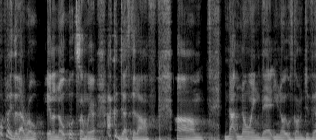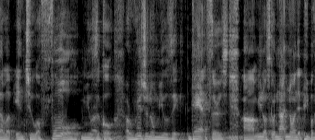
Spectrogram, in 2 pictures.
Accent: the South, United States; I'm from the South. I'm from the poor South

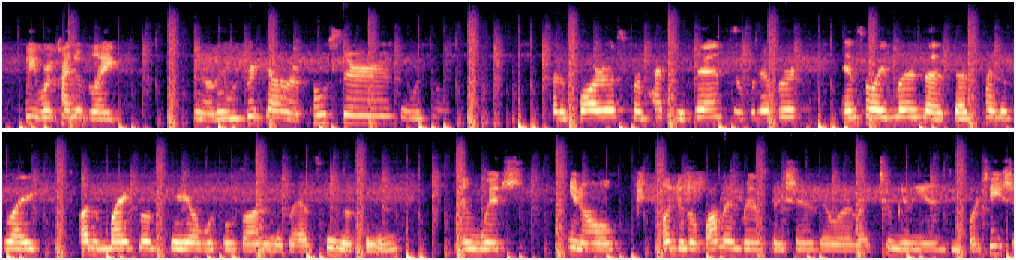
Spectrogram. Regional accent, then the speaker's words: Los Angeles, California, United States; Born and raised in Los Angeles.

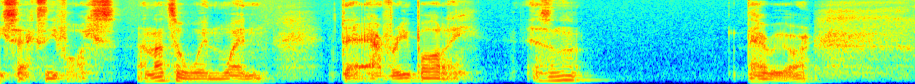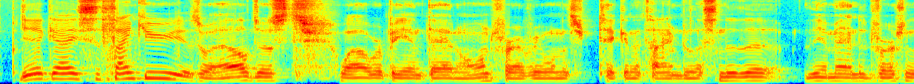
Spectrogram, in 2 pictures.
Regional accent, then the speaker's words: Holywood, Northern Ireland, United Kingdom; Hollywood, County Down, my hometown

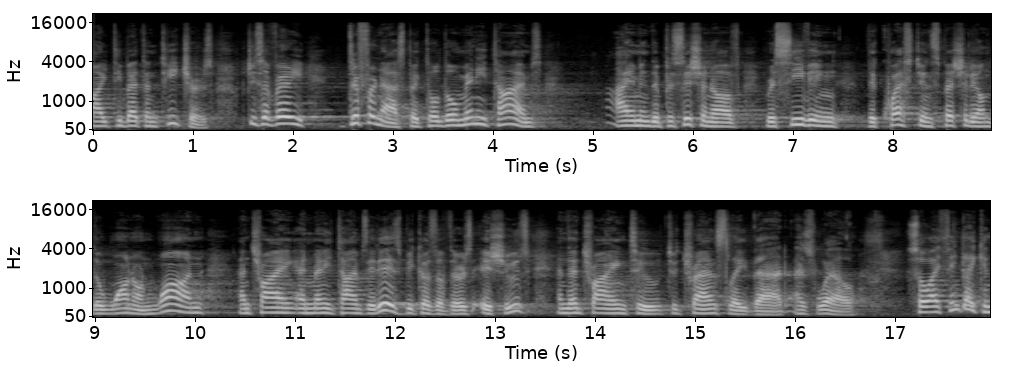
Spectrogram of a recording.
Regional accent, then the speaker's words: Argentina; now in United States; I'm originally from Argentina.

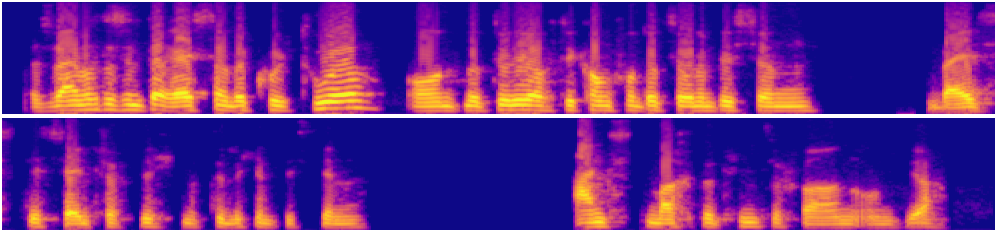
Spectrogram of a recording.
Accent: Vienna, Austria; ich bin aufgewachsen in Wien

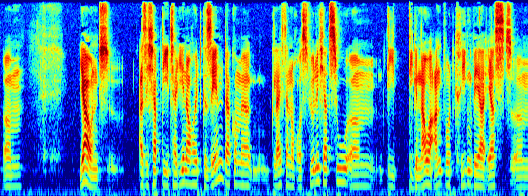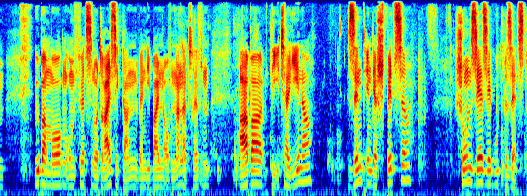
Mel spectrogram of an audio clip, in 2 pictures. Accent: Germany; wir als Deutsche

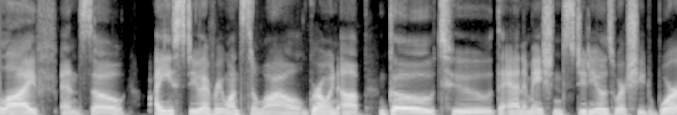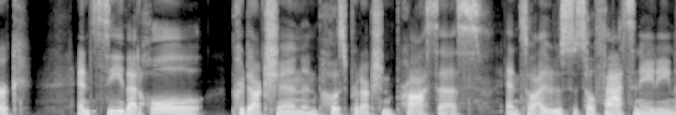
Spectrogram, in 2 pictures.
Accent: Philadelphia, Pennsylvania, United States; I grew up in Philadelphia

